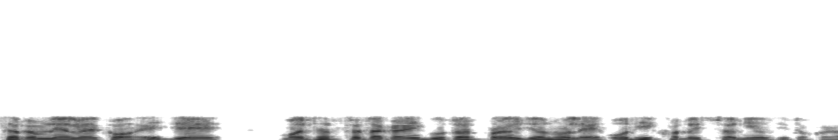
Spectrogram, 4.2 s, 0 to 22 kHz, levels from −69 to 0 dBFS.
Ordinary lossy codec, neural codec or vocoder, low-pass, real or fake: none; codec, 16 kHz, 16 kbps, FunCodec, trained on LibriTTS, 50 frames a second; 3.6 kHz; fake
